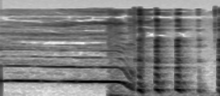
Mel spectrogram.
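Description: A woman's voice holding one long, high sung note, which drops away about a second in into a few short, falling laughs.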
